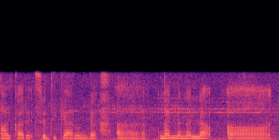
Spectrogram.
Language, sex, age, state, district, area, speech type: Malayalam, female, 18-30, Kerala, Alappuzha, rural, spontaneous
